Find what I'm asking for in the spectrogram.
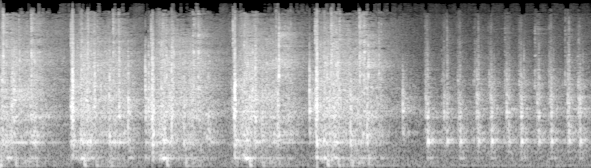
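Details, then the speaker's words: Antique Lawn-Boy edger engine after carb cleaning: rapid uneven clicking and scraping rising with revs as the dented cooling fan hits its shroud cover; fix attempted by loosening screws and lifting the cover. "yeah this cover is hitting let me try loosening the screws up and pulling up on the cover a little bit"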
